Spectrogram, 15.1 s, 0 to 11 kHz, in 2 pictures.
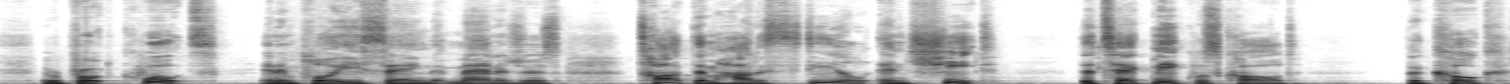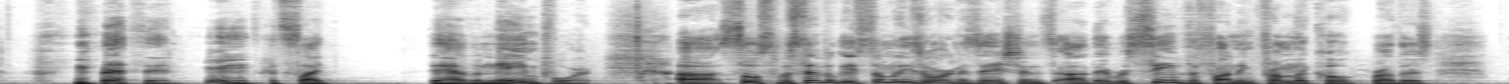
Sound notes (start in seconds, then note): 7.7 laugh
